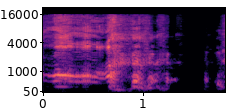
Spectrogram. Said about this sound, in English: sorry, I had a cough. Wow, I have a cough. Utah. I'm just choking.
